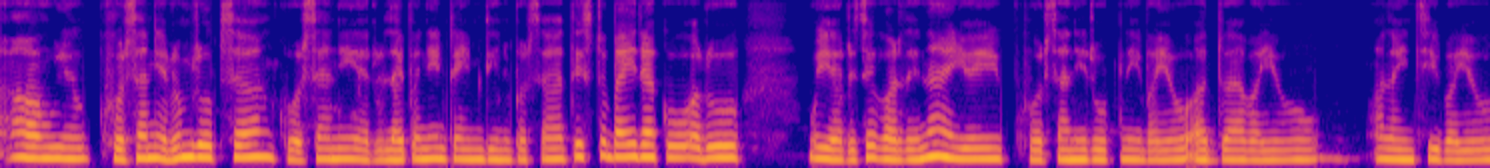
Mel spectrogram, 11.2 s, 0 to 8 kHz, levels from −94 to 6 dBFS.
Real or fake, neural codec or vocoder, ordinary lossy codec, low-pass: fake; codec, 16 kHz, 6 kbps, DAC; none; none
